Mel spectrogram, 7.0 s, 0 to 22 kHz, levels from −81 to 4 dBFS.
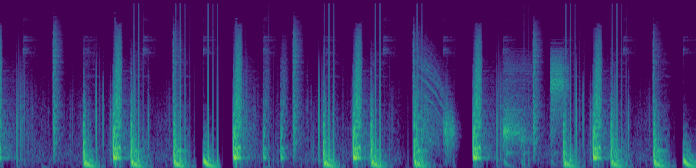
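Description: From 1.16 s to 6.46 s a steady rough buzz of ticks at about 21.5 Hz sits under the sound, rising and falling with its level. This is a filter restarted on every block: its state resets each time, fitting a 2048-sample block, so every block opens with a small transient.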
